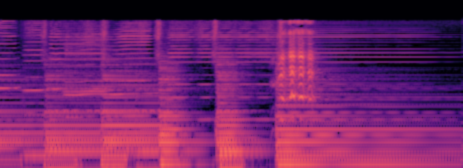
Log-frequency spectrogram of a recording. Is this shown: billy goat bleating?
yes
